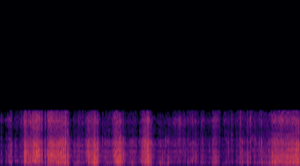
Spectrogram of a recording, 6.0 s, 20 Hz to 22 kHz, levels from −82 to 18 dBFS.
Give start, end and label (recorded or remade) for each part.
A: 0.0-2.5 recorded; 2.5-5.3 remade; 5.3-6.0 recorded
